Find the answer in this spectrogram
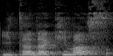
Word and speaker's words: いただきます: t'adakhima c'est pas possible on prononce souvent il t'ada qui masse en joignant les deux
